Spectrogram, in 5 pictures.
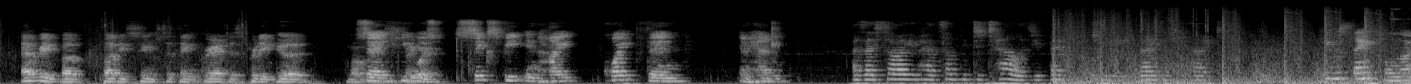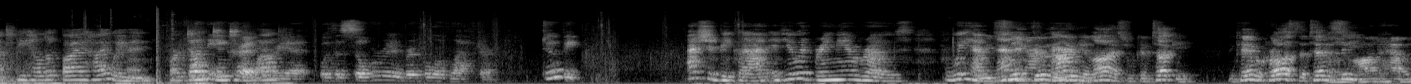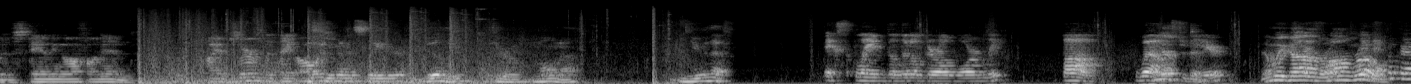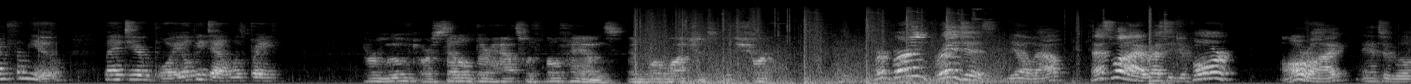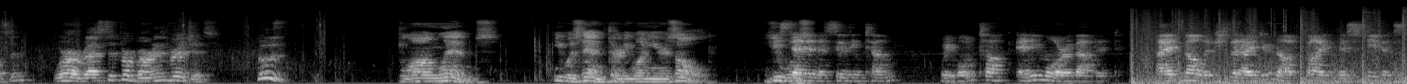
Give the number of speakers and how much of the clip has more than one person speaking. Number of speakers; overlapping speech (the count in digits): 10, about 9%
